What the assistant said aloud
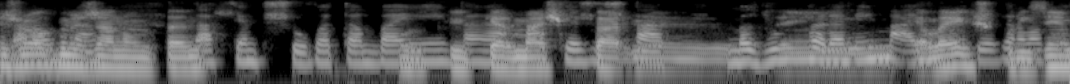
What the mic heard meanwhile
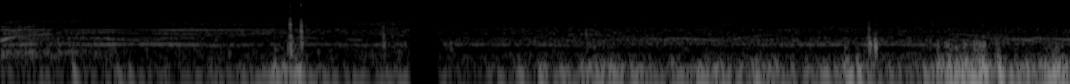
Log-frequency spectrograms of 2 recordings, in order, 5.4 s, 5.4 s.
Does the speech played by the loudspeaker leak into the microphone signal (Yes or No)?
No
